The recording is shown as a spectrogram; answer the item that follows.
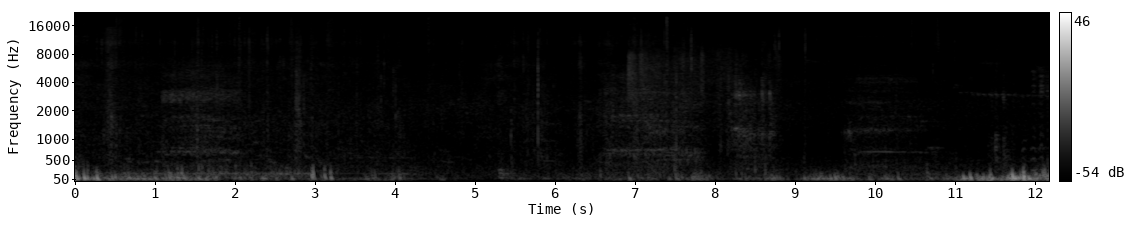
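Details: Goat kids from a lower pasture visiting the upper pasture at Yoshigake Farm, a handmade goat farm in Japan, 15 May 2024; wavering bleats in three bursts, near the start, around seven seconds and near eleven seconds, over heavy low rumbling noise.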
